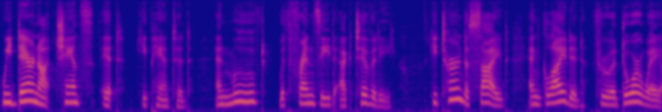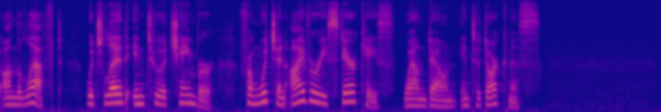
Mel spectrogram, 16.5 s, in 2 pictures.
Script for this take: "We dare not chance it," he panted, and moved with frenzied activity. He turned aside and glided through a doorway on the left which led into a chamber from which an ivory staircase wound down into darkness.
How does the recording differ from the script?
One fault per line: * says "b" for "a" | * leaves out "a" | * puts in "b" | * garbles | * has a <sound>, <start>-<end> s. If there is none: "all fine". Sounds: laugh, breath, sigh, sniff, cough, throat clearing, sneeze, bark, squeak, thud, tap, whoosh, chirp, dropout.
all fine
